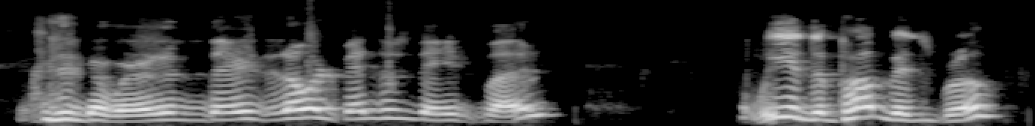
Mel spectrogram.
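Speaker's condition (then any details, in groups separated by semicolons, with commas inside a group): Cerebral palsy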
